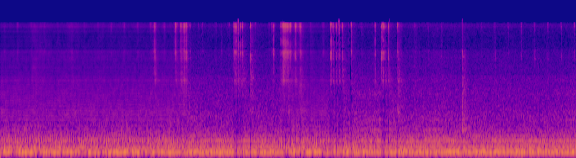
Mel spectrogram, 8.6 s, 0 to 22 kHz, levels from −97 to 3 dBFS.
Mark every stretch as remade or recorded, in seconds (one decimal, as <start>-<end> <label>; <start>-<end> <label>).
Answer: 0.0-2.8 remade; 2.8-4.2 recorded; 4.2-4.9 remade; 4.9-8.6 recorded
